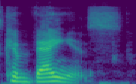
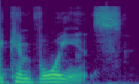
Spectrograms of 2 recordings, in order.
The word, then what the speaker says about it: conveyance: How do we pronounce it? Convoyance. Convoyance. Hold on. You know my my uh conveyance. It's conveyance. I always say convoyance.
